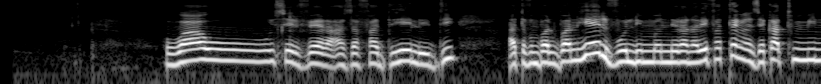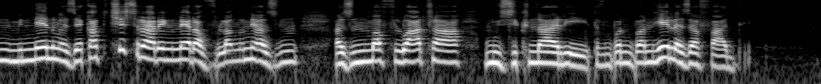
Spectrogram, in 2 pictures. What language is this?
Tsimihety Malagasy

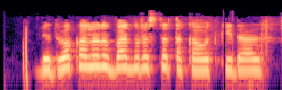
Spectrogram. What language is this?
Pashto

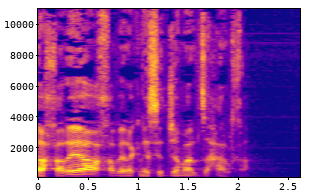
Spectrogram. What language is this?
Hebrew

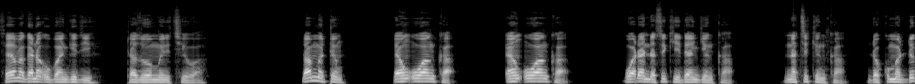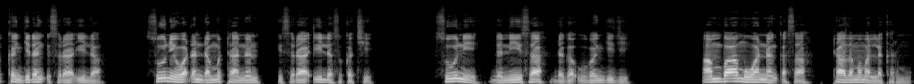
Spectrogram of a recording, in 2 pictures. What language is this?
Hausa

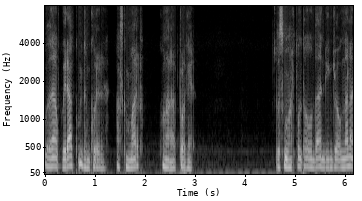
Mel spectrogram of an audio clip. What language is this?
Dazaga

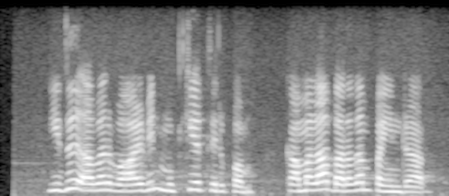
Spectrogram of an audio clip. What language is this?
Tamil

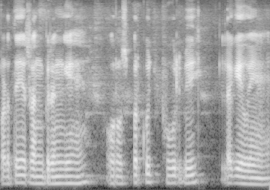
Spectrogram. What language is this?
Hindi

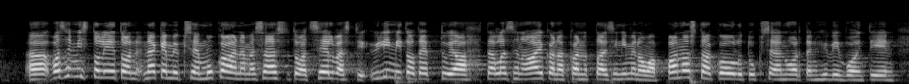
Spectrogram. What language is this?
Finnish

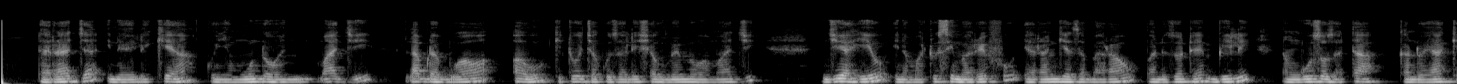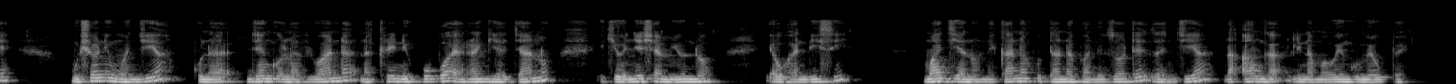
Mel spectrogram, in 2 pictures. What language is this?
Swahili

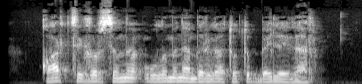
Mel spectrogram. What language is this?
Bashkir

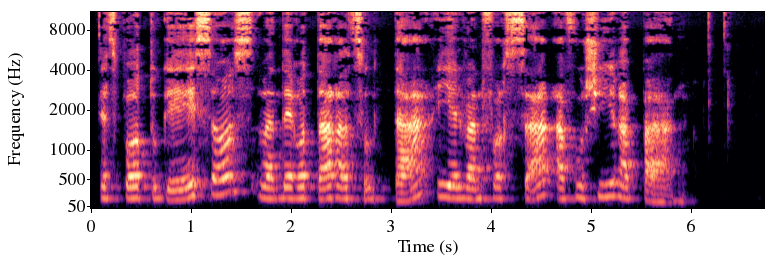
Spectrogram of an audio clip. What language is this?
Catalan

